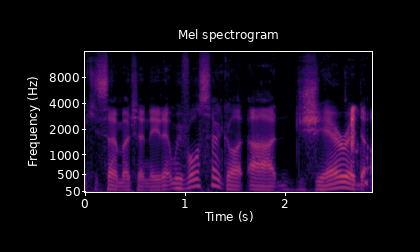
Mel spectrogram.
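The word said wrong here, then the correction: Gerhard: Is it Jared? – It's Gearhard, mate. – Oh, I'm so sorry. Sorry, Gearhard, which is a heaps cooler name.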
